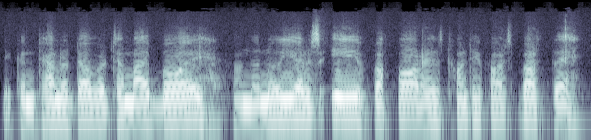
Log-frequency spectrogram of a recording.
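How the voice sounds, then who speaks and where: An actor playing a proud, stubborn, dying Scottish baronet in broad dialect, in 1940s radio drama style. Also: male voice, on the high side, level tone, brisk, dark tone, lo-fi sound, close to an everyday voice. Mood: grave.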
